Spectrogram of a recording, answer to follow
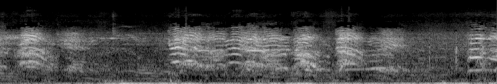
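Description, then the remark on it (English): A sparse crowd cheers and shouts in rising, overlapping bursts at a night football game between the Lions and Marple Newtown at Harry Harvey Stadium, in the rain, with the Penncrest Band and Marple Newtown cheerleaders present; high, excited voices swell and fade several times over steady background noise. “It's a sparse crowd tonight here at Harry Harvey Stadium, but of course the spirit of Penncrest Band and the Marple Newtown cheerleaders in full effect as always.”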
